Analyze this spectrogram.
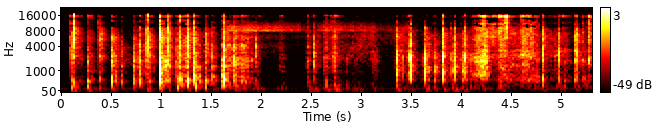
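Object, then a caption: Small cardboard box. Long manicured nails and fingertips tap and scratch a small, hollow printed kraft cardboard box of bamboo cutlery packaging, possibly holding cutlery, lying on fabric. Quick, uneven bursts of dry, short tapping thuds mix with scratchy rustling, stop for a brief near-silent pause, then resume at the same irregular pace.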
